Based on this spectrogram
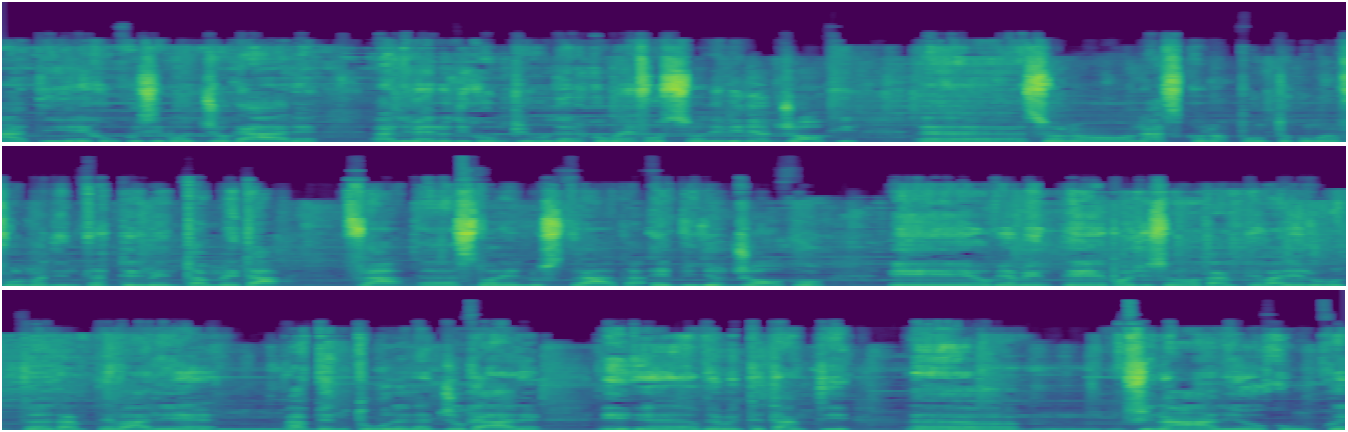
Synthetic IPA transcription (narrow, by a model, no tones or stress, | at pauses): aːt̪iekːoŋkujs̬ipwɔd͡ʒokaːɾe | alːivɛlːod̪ikompjuːt̪erkomefosːeɾod̪ejvid̪eod͡ʒɔ̰ːkḭ | soːnonaskonoapːunt̪okomeunaformad̪iːnt̪ɾat̪ːeniment̪oamːet̪a | fɾast̪ɔːɾjailːust̪ɾaːt̪a̰ʔevːid̪eod͡ʒɔːko | eovːjament̪epɔjt͡ʃisoːnot̪ant̪evaːɾjeɾut̪ːt̪ant̪evaːɾjeavːent̪uːɾed̪ad͡ʒokaːɾe | eovːjament̪et̪ant̪i | finaːliokːomuŋkwe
